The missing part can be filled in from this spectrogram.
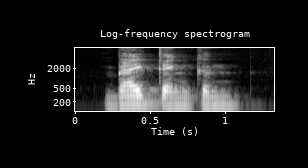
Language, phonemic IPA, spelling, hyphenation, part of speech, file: Dutch, /ˈbɛi̯tɛŋkə(n)/, bijtanken, bij‧tan‧ken, verb, Nl-bijtanken.ogg
- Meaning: 1. to refuel 2. to invigorate, to refresh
